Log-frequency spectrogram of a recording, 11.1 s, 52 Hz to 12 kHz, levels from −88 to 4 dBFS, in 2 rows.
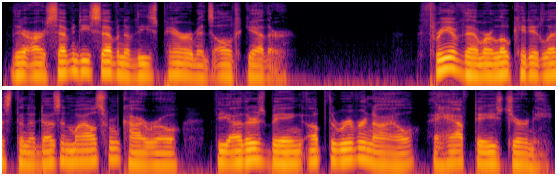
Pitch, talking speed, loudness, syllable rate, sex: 110 Hz, 170 wpm, -17 LUFS, 5.5 syllables/s, male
